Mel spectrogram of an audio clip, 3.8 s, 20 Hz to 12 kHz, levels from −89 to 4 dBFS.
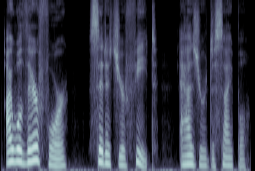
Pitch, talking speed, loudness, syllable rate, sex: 175 Hz, 155 wpm, -20 LUFS, 5.0 syllables/s, female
